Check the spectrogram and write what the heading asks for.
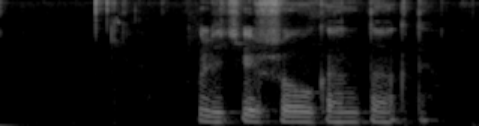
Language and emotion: Russian, neutral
